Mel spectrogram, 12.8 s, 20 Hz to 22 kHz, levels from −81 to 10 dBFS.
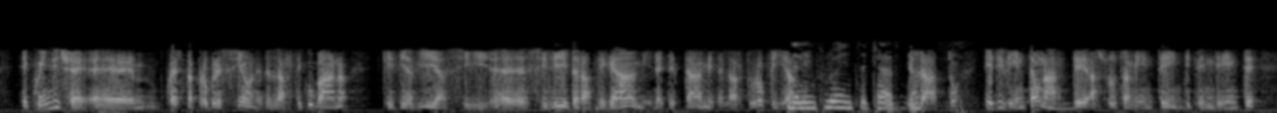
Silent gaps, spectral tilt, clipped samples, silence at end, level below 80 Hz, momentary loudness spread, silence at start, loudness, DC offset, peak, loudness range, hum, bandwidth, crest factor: none; -7.5 dB/octave; under 0.1%; 0 s; -64 dBFS; 7 LU; 0.2 s; -28 LUFS; under 0.1%; -12 dBFS; 2 LU; none; 5 kHz; 16 dB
